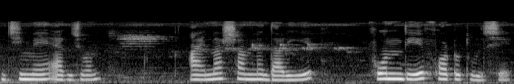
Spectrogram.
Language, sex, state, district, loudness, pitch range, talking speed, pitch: Bengali, female, West Bengal, Alipurduar, -14 LUFS, 220-245 Hz, 105 wpm, 230 Hz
